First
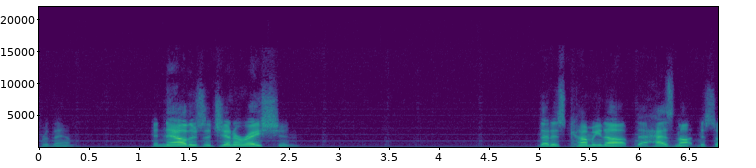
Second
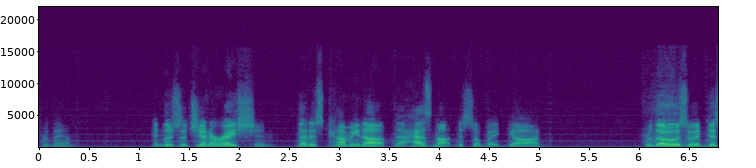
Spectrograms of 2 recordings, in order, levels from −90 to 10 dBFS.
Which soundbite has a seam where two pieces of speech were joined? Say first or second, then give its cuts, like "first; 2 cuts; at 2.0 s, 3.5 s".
second; 2 cuts; at 1.2 s, 2.5 s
